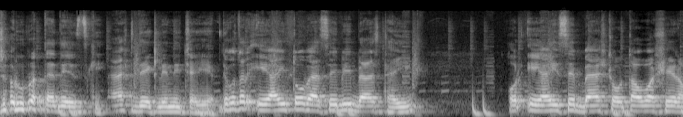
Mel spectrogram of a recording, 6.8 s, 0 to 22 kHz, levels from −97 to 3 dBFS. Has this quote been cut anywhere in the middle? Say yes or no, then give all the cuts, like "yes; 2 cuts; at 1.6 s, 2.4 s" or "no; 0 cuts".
yes; 1 cut; at 1.2 s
